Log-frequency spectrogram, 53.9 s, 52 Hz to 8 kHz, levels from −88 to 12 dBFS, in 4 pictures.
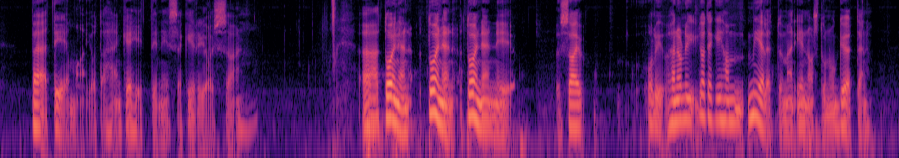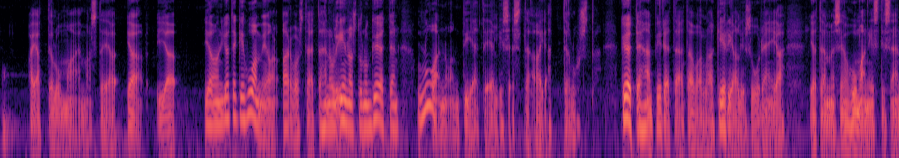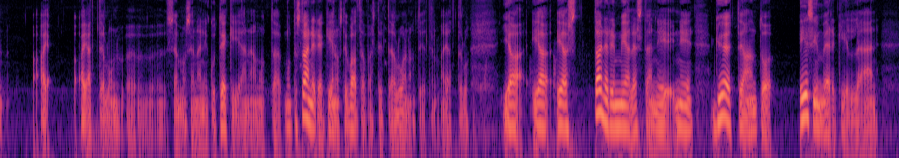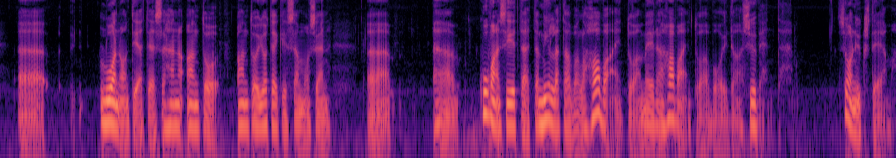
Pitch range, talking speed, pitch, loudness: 130-165 Hz, 100 wpm, 145 Hz, -23 LUFS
